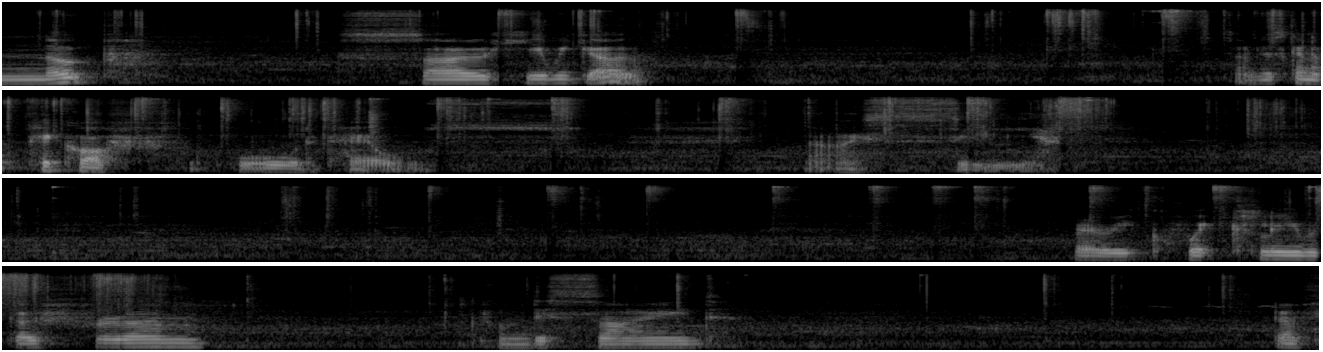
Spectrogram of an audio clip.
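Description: Coins clink and click as they are slid and picked up one by one.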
